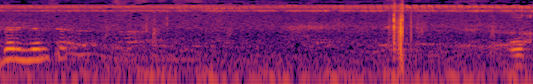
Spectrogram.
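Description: Crickets chirping steadily and faintly in the background, with a brief voice at the very start and a single sharp click about three seconds in.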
